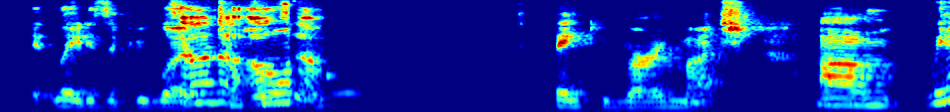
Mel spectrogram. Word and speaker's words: Tohono: And it's the Toho, help me out with the pronunciation, ladies, if you would. Tohono.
